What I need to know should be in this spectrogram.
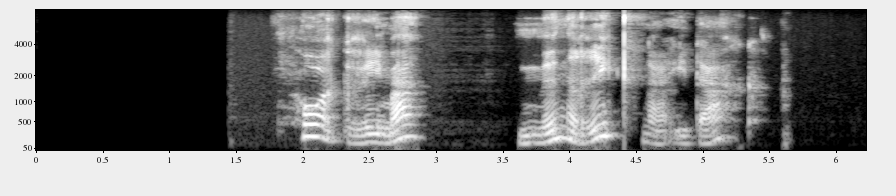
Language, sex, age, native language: Icelandic, male, 40-49, Dutch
